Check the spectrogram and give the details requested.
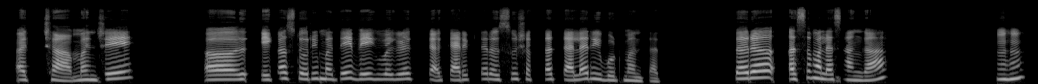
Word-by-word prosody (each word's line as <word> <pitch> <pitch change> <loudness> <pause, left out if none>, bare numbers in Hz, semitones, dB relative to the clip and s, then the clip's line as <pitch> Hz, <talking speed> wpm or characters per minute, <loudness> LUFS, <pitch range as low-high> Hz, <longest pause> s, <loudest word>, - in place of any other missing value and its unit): अच्छा. 210 -4 0
म्हणजे 220 - +3 0.7
अ, - - +1 0.6
एका 270 +6 0
स्टोरीमध्ये 260 -1 -1
वेगवेगळे 240 0 0 0.2
कॅ - - +2
कॅरेक्टर 220 +5 -1
असू 235 +3 -5
शकतात 235 0 -3
त्याला 215 +4 +4
रिबूट 205 -7 -4
म्हणतात. 160 -6 -8 0.8
तर 270 +2 +5
अ, 315 +1 +7 0.2
असं 310 +6 0
मला 270 -5 +2
सांगा 205 +1 -2 1.2
हं, 235 0 0
हं. 275 +4 0
235 Hz, 115 wpm, -26 LUFS, 210-260 Hz, 1.2 s, अ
